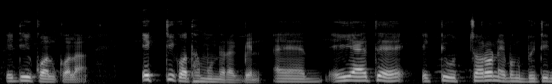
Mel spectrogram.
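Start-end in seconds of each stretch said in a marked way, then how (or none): none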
